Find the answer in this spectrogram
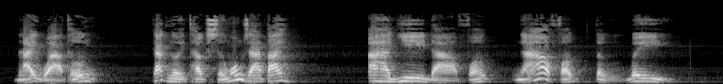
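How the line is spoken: Angry. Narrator (Vietnamese): Trần Lâm giận dữ hướng Ngộ Chân đại sư nói

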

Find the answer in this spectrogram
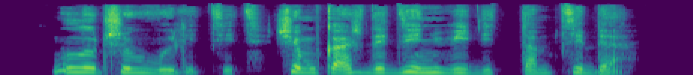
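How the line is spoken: Desperate growl. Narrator (Russian): зарычал Роланд, передавая все отчаяние, вырывающееся из груди

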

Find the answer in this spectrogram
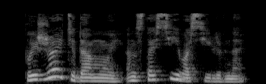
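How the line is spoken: Plain. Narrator (Russian): сказал глава комиссии

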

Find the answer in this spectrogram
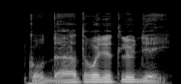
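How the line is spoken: Rough question. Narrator (Russian): грубо спросил Рональд

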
